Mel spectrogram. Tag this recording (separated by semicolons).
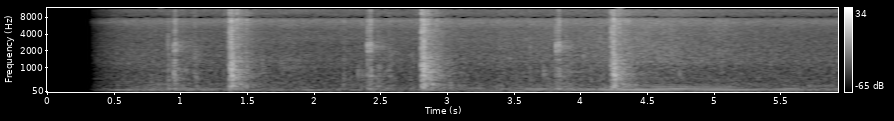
simple; solo; Casual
